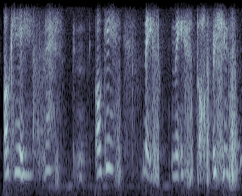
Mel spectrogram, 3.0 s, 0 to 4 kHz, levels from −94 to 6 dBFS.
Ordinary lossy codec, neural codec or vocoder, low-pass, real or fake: Opus, 64 kbps; none; 3.6 kHz; real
